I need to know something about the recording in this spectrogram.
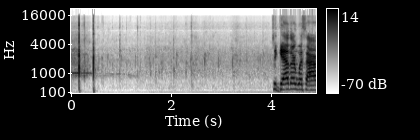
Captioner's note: applause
